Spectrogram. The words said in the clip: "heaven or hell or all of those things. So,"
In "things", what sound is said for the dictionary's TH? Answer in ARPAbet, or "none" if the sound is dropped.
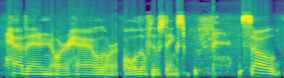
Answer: TH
